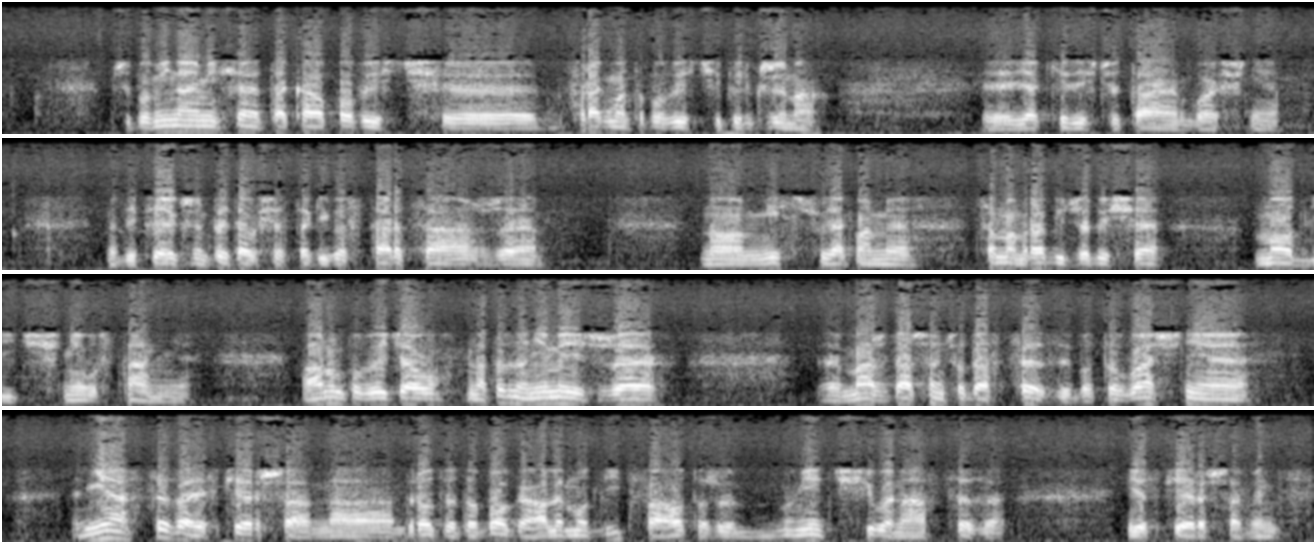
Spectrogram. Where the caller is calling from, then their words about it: Warsaw, Masovian Voivodeship, Poland; Ja jestem słuchaczem online z Warszawy.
